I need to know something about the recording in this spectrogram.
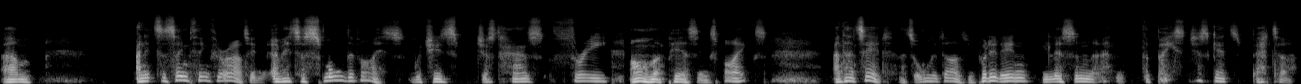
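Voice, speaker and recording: Middle-aged male reviewer, throat wrecked by a cold, deep gravelly rasp, muffled dark tone, rambling delivery. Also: expressive, a little slow. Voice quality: gravelly, bass-heavy voice. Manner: rambling, with frequent restarts and repeated words. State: hoarse from a heavy cold. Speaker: magazine editor reviewing audio gear. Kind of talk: product review talk to camera.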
